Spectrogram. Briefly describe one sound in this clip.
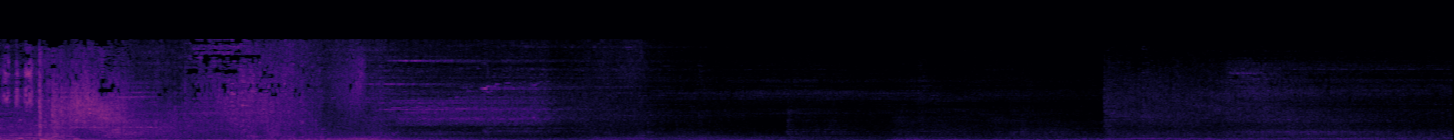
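A triumphant victory fanfare plays with a whooshing burst.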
